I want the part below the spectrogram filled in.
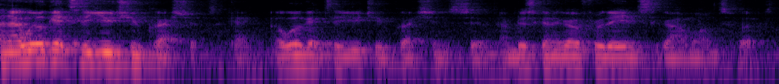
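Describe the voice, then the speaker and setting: Over noticeable background noise, a man with a very deep, low voice and a Yorkshire accent talks at a very fast pace with lively intonation. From Yorkshire, northern England. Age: 30s. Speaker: travel vlogger. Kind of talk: live stream Q&A. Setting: live stream. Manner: casual, hesitant with repetitions.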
